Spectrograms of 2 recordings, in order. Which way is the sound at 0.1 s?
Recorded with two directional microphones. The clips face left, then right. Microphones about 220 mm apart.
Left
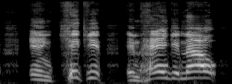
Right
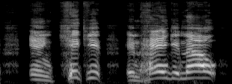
20° left (ahead or behind).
